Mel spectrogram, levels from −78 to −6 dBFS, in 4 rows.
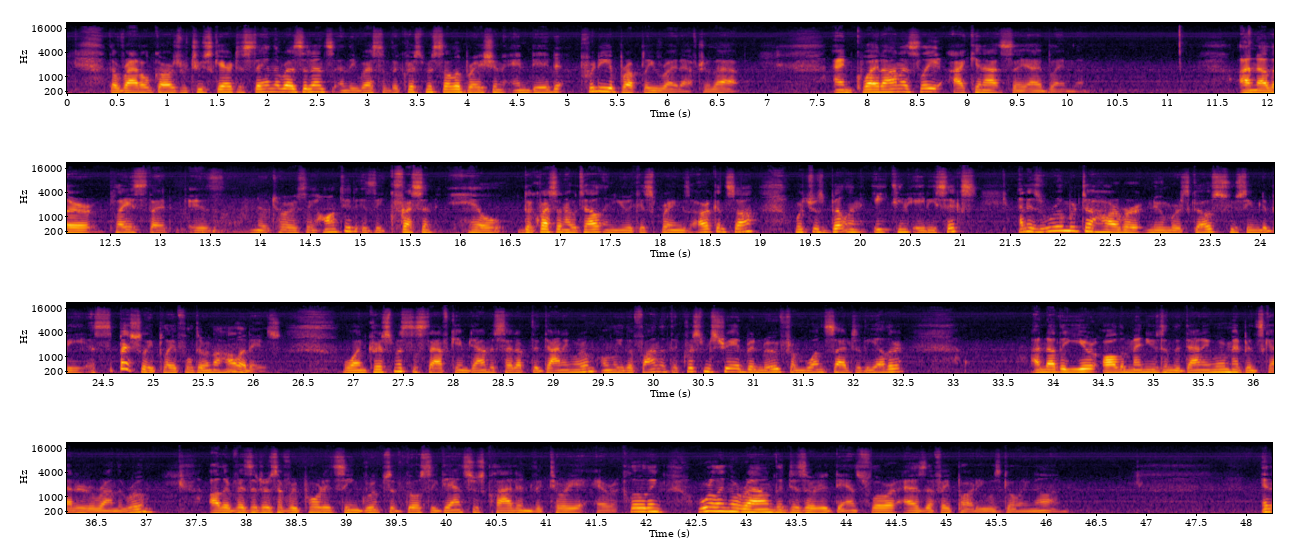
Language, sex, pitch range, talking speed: English, male, 130-160 Hz, 175 wpm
